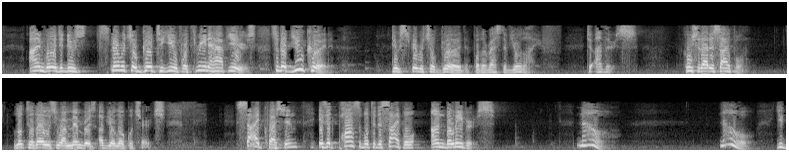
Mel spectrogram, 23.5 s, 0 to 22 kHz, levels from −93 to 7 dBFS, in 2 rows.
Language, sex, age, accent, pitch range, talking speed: English, male, 50-69, American, 155-200 Hz, 140 wpm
